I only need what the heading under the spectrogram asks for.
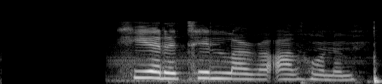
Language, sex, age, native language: Icelandic, male, 8, Icelandic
